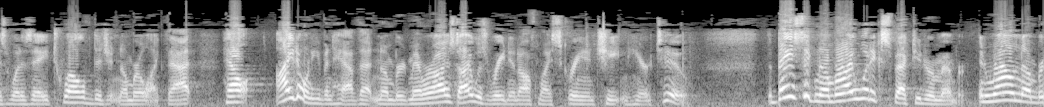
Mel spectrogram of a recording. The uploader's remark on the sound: Recorded 2007 Sep 20 in 1000 McPherson Lab on the Columbus campus of The Ohio State University.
